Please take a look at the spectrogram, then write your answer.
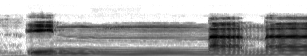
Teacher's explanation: Nun tasdid dibaca ghunah atau mendengung ditahan dua harakat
